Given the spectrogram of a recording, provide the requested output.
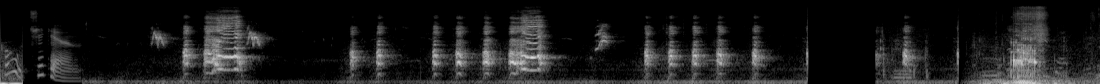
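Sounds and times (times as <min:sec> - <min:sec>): bird squawking: 0:01.5 - 0:02.8, 0:03.4 - 0:07.8.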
